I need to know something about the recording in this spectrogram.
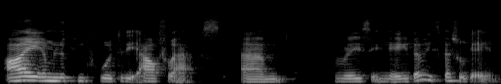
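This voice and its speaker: A man's voice: fairly high pitch, normal speed, a bit bright. A man co-hosting a casual podcast, rambling with lots of fillers as he chats. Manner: rambling, with many fillers and restarts. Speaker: podcast co-host.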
